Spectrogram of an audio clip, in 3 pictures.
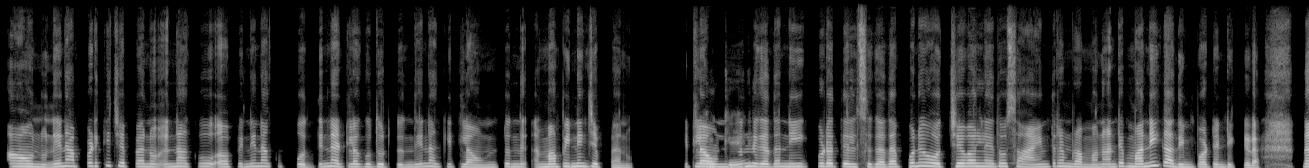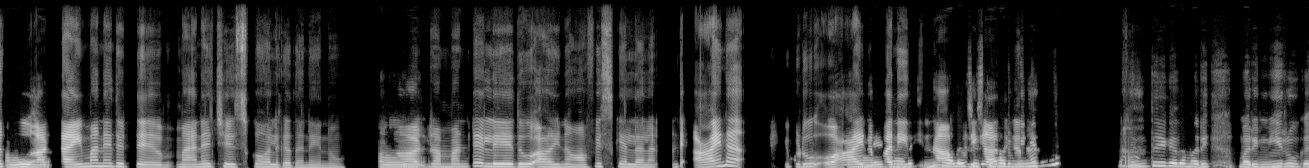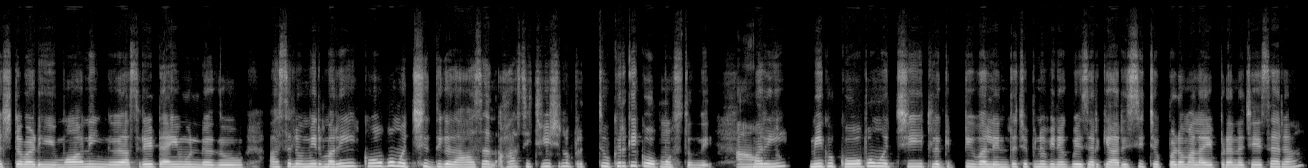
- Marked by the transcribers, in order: in English: "మనీ"; in English: "మేనేజ్"; in English: "ఆఫీస్‌కెళ్ళాల"; other noise; chuckle; in English: "సిట్యుయేషన్‌లో"
- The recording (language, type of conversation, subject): Telugu, podcast, నీకు అవసరమైన వ్యక్తిగత హద్దులను నువ్వు ఎలా నిర్ణయించుకుని పాటిస్తావు?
